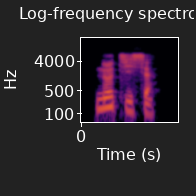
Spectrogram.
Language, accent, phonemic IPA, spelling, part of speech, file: French, France, /nɔ.tis/, notice, noun, LL-Q150 (fra)-notice.wav
- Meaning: 1. A set of instructions for that the assembling, functions, & maintenance of an appliance 2. A short summary of a work or body of works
